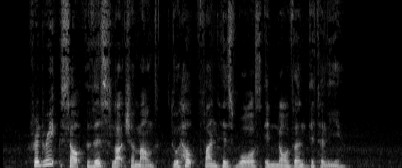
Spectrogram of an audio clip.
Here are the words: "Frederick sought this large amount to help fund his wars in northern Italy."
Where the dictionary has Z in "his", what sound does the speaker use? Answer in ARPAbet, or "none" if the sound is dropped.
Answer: S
